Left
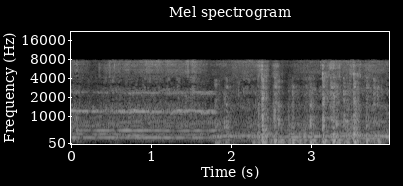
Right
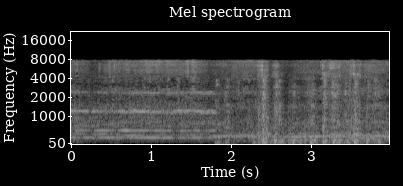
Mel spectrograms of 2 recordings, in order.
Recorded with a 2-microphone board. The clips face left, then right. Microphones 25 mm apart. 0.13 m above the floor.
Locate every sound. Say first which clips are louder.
1.8 s typing on a keyboard: left 1 dB; 75° left (ahead or behind), 4 m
